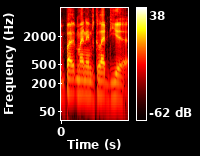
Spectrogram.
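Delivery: drawn-out mock-French "Gladieux"; sudden French accent. Shown as a demonstration. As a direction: switch into French for "Gladieux", slowly. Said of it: "and then switch to".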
